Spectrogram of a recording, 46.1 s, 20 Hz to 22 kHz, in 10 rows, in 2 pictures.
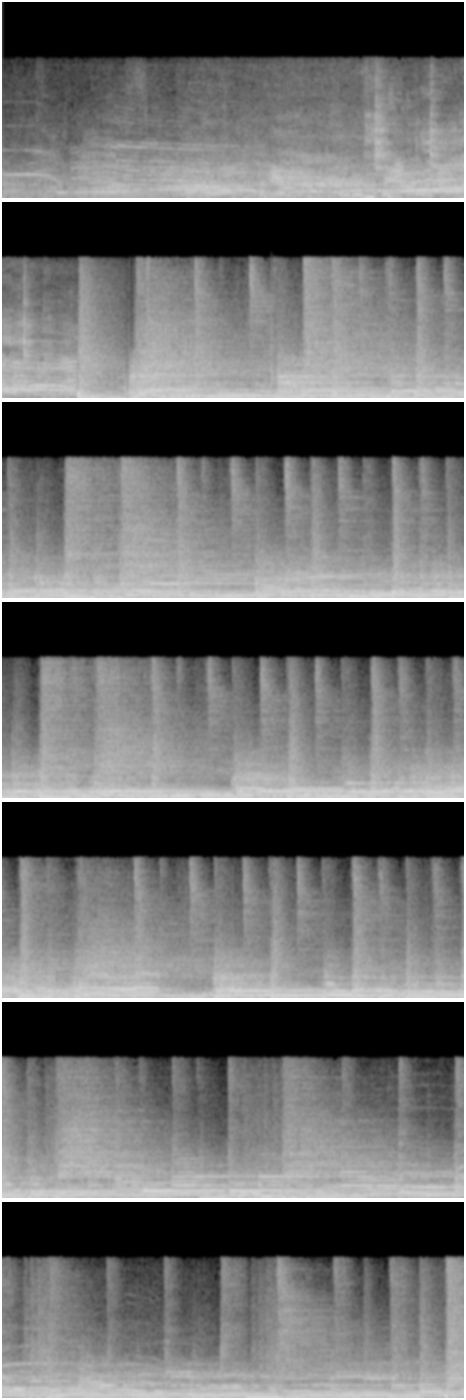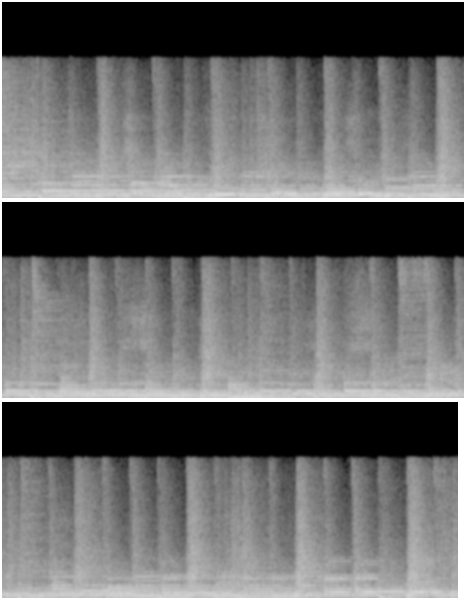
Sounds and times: Music: 4.8 - 46.1.

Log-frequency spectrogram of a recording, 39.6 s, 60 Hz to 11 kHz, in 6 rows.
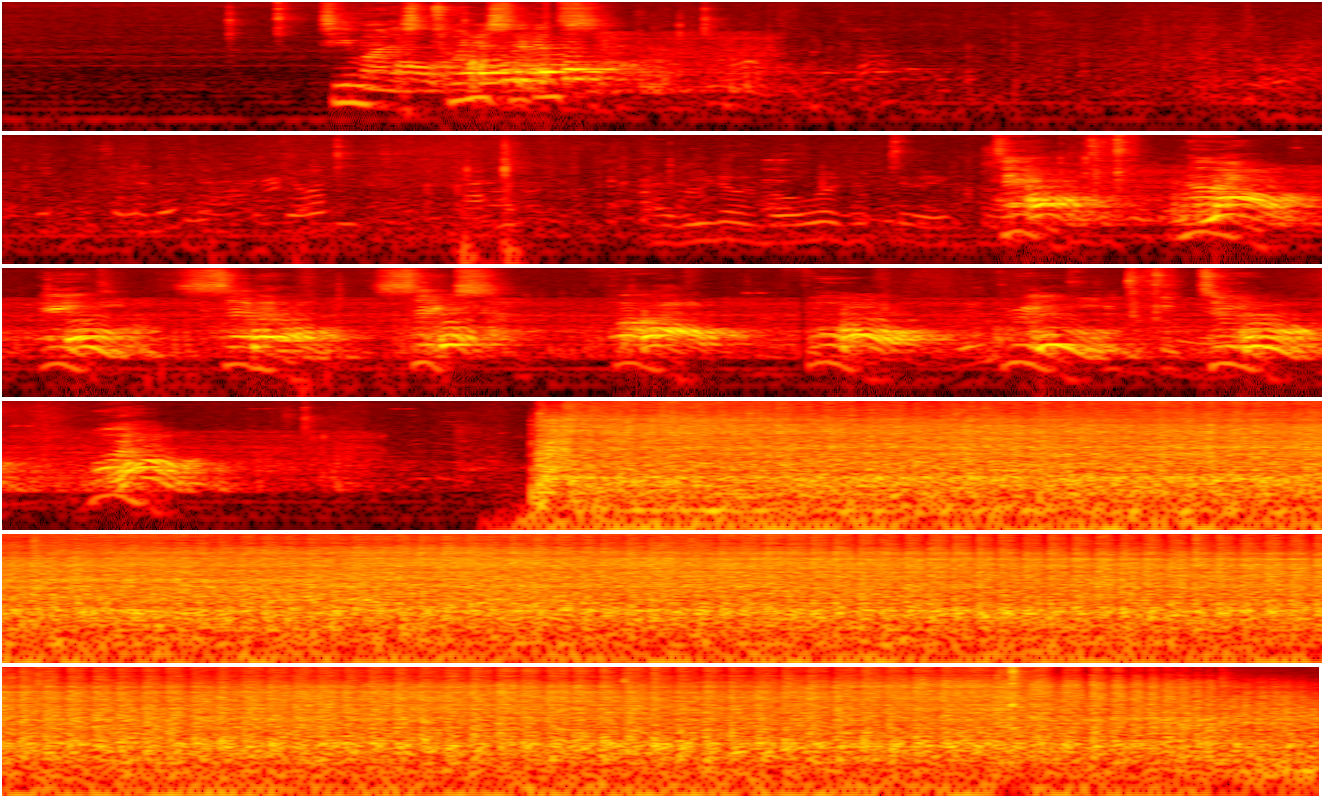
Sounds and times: Speech: 1.6 - 4.8, 6.1 - 20.9.

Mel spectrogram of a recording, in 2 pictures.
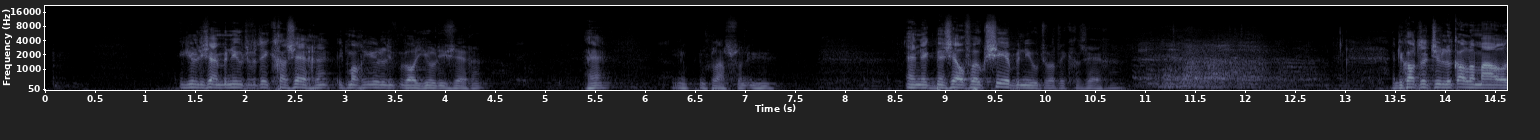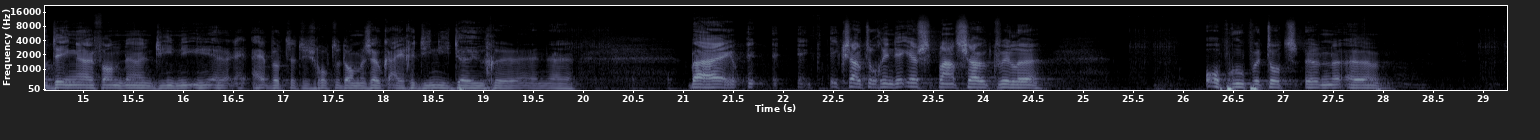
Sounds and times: Narration, monologue: 0.0 - 29.2
Male speech, man speaking: 1.4 - 7.4, 8.6 - 10.8, 13.5 - 20.0, 21.1 - 24.6, 26.2 - 28.2.

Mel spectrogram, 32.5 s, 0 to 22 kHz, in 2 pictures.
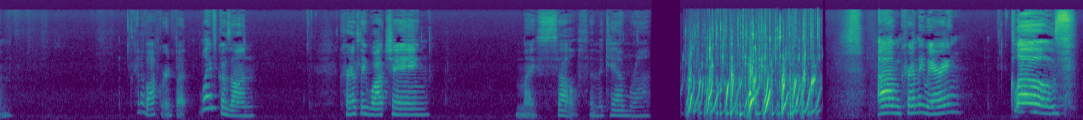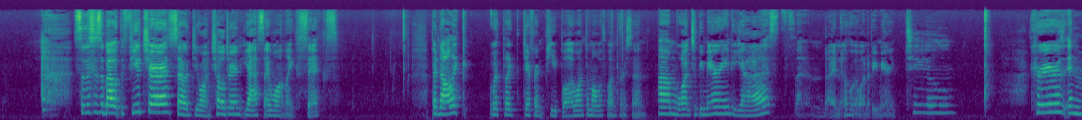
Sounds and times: Speech: 2.0 - 3.9, 5.2 - 6.5, 7.8 - 9.8, 13.2 - 14.5, 15.2 - 16.2, 17.4 - 21.4, 22.8 - 30.6, 31.7 - 32.4.

